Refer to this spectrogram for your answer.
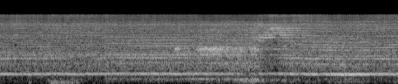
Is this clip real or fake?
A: fake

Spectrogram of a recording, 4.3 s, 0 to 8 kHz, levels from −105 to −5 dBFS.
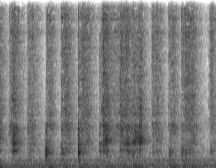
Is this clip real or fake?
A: real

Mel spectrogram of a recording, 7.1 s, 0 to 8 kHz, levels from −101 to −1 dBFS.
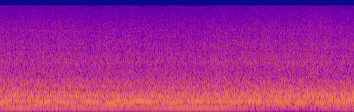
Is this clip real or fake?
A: real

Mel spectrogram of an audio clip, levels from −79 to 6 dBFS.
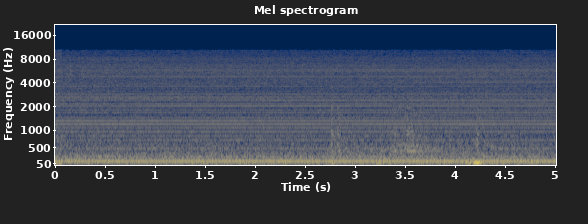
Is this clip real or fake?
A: real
